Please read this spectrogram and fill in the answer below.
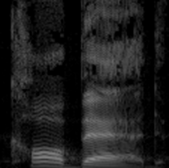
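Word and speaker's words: kabod (כבוד): If we were to pronounce it in Hebrew, it would be something close to the word kabod. We would say it that way.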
